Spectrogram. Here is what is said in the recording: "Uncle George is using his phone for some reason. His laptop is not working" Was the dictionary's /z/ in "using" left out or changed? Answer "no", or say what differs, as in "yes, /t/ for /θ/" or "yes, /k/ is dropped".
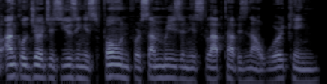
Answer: no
